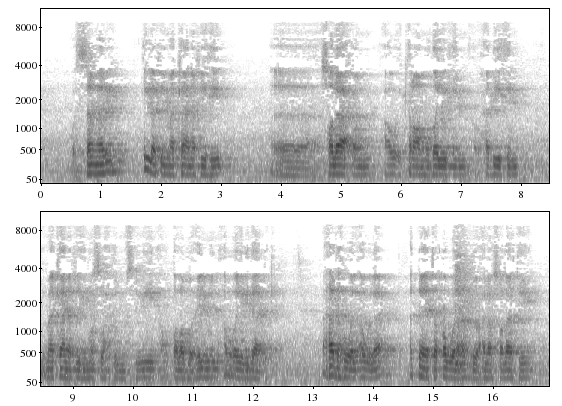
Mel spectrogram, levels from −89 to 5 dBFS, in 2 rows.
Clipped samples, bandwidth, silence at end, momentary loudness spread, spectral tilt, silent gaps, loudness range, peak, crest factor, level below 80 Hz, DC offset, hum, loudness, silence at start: under 0.1%; 9.2 kHz; 0 s; 16 LU; -6.5 dB/octave; none; 4 LU; -10 dBFS; 20 dB; -52 dBFS; under 0.1%; none; -29 LUFS; 0 s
